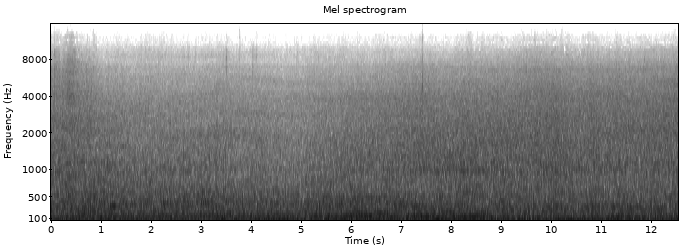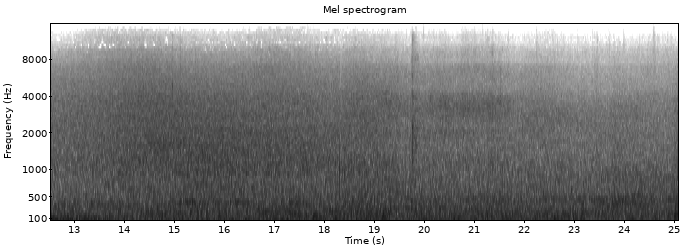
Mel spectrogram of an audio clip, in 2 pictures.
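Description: Heavy rain on a city street: a steady hiss over a low rumble of wind on the microphone, the hiss growing louder about halfway through.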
